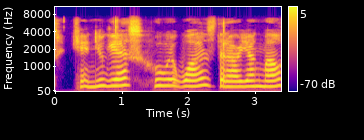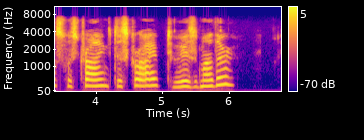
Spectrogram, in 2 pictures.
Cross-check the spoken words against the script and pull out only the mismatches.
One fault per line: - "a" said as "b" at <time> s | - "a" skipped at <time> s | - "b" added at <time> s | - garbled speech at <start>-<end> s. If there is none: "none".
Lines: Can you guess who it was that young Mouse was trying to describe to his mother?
- "our" added at 2.6 s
